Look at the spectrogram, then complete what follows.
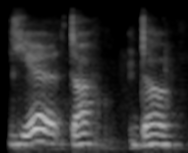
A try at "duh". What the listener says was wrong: Duh. H на самом деле. Duh. Не четко да, а именно duh. H как на выдохе делает.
